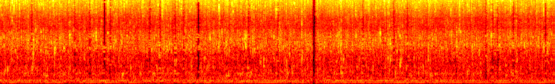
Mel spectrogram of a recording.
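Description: Steady rain, an even wash of falling-water noise, with a brief dropout about four seconds in.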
